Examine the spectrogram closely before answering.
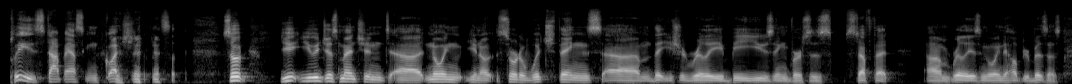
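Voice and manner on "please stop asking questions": acted-out scream, much higher. Recounting a website that keeps asking questions, retelling screaming at the screen. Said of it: "literally screaming at the screen going".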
